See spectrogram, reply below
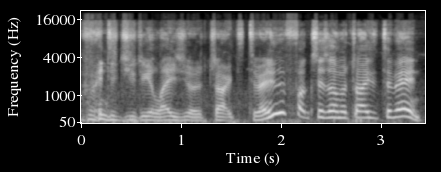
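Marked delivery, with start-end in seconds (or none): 1.9-3.4 higher, louder indignant retort; indignant outburst. Real, not acted. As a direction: fire back, affronted. Indignant reply to a viewer question.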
